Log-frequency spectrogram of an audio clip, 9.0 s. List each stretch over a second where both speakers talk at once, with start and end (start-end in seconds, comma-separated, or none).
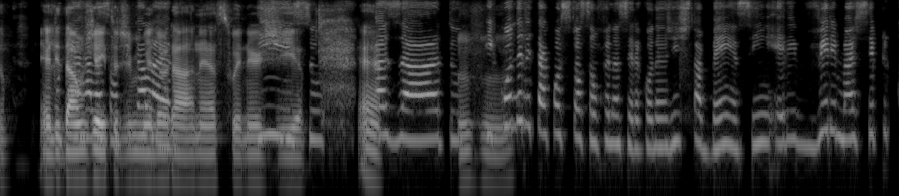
0.5-1.8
